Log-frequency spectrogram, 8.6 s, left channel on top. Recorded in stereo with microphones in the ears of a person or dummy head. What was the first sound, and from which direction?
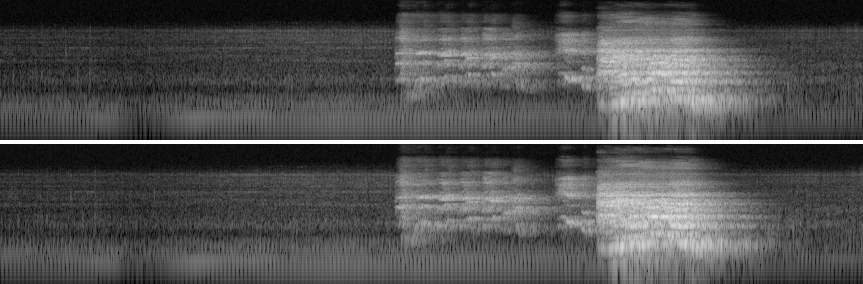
Laughter, 15° left (ahead or behind).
